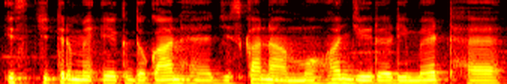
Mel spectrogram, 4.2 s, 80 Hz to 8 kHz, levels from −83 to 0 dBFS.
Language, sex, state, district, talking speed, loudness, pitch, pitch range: Hindi, male, Jharkhand, Palamu, 170 wpm, -18 LUFS, 120 Hz, 115-130 Hz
